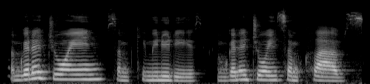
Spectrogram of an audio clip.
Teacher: I'm going to join, instead of saying going to, I reduce and I say gonna.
